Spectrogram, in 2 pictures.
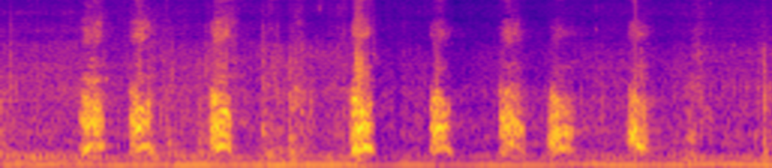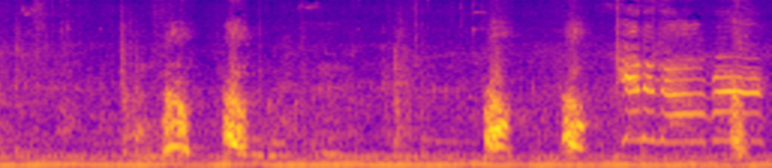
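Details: Old English Sheepdog barking while jousting with a Bobcat excavator; about a dozen sharp, loud barks come in quick bursts over a constant low engine hum, ending with a higher whining, tonal yelp.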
